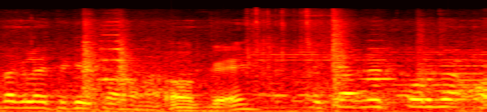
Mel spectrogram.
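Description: A man talking: speech only.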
